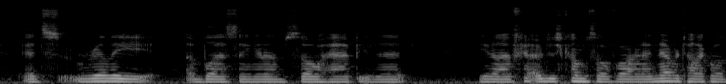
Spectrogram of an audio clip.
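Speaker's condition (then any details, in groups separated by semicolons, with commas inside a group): Cerebral palsy; able to speak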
